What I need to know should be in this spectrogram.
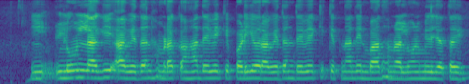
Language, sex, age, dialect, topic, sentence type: Magahi, male, 18-24, Western, banking, question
